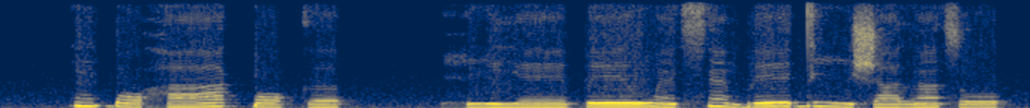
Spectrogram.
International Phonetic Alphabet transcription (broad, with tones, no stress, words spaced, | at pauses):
kũ˧ɓɔ˨haː˨˦ k͡pɔ˦˨kə˦ | hiː˨jeː˧peː˦wɛ̃˧ sɛ̃˦˨beː˦diː˦˨ʃa˧ lã˦so˧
